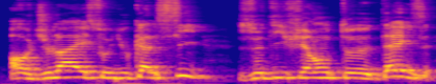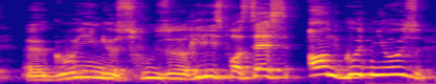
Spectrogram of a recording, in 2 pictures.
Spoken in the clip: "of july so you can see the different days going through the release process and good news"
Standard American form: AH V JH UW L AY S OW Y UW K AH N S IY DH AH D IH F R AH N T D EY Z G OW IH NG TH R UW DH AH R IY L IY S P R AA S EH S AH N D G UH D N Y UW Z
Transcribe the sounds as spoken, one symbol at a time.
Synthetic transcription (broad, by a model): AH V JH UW L AY S OW Y UW K AH N S IY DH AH D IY F R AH T D EY Z G OW IH NG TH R UW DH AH R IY L IY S P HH AA S EH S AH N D G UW D N Y UW Z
